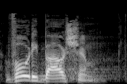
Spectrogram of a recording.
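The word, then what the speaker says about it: Voddie Baucham: Vodi Bausham. I don't know how many know him. That's the way I think it's the way his name is pronounced. V-O-D-D-I-E. Bausham. B-A-U-C-H-A-M.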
